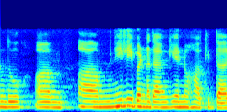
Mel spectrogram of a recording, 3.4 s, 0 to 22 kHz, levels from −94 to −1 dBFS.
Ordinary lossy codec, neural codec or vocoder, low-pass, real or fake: none; codec, 16 kHz, 6 kbps, DAC; none; fake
